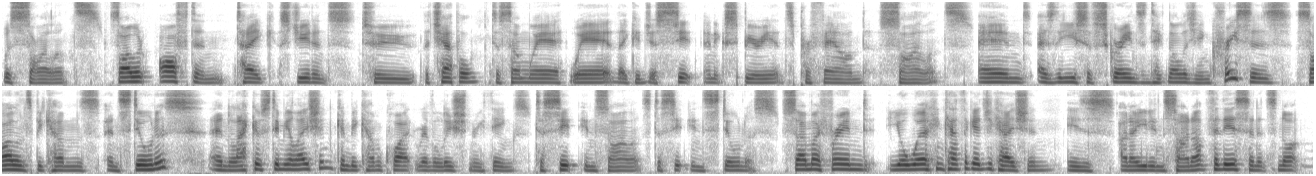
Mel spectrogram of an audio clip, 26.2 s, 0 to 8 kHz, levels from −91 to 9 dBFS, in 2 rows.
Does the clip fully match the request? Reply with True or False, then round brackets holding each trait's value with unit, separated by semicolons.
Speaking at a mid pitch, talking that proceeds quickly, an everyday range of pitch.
False (150 Hz; 165 wpm; 3.0 semitones)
